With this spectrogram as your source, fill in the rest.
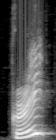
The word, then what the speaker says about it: great: Great job به معنی کار عالی. کارت عالی بود. به تلفظ great خیلی دقت کنیم. هیچ صدایی بین دو حرف اول وجود نداره.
